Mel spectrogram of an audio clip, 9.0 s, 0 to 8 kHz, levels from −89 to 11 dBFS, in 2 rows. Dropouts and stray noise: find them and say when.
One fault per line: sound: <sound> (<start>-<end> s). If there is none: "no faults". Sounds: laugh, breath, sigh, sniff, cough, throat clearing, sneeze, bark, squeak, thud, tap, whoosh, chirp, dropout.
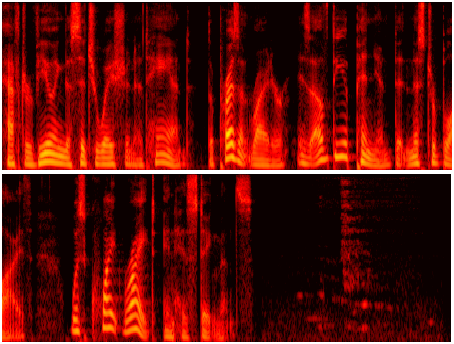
sound: sniff (7.4-8.8 s)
